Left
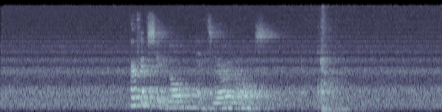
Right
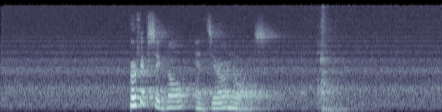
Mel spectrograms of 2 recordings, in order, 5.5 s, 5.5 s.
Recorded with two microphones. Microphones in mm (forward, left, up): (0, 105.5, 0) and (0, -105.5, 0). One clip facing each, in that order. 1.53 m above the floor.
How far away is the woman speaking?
About 0.6 m.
